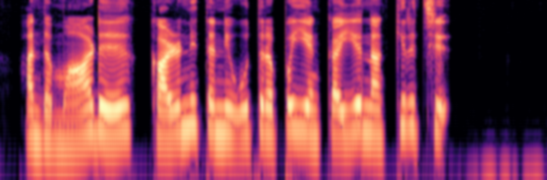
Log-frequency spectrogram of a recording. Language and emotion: Tamil, disgusted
